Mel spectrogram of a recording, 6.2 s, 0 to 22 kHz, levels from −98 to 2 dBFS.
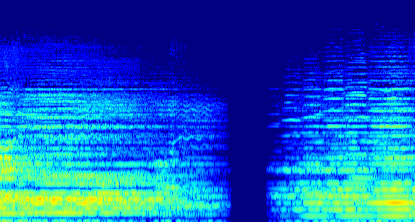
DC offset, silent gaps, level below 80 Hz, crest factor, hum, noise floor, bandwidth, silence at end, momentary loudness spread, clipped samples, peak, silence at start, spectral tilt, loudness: under 0.1%; 3.47-3.99 s; -74 dBFS; 16 dB; none; under -90 dBFS; 10 kHz; 0 s; 18 LU; under 0.1%; -20 dBFS; 0 s; -6.5 dB/octave; -37 LUFS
